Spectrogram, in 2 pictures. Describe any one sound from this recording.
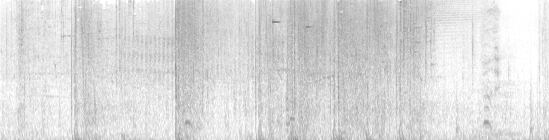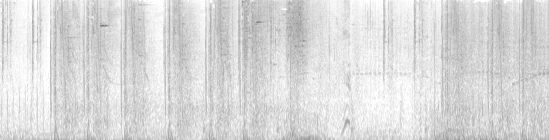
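Gunfire and impacts crack and thud in quick bursts.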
